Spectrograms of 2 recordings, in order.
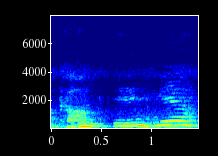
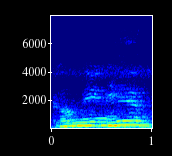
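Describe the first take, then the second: First: Slow, drawn out "come in here"; slow tune check. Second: "here" lifted at the end; rising test. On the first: Teacher slowly testing the tune of the phrase. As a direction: stretch it out to hear the tune. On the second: Teacher testing a rise on the phrase. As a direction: try it with "here" going up. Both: Shown as a demonstration. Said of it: "I don't think it really does go up".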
